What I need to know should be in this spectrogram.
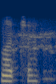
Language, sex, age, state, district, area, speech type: Sindhi, female, 45-60, Uttar Pradesh, Lucknow, urban, conversation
